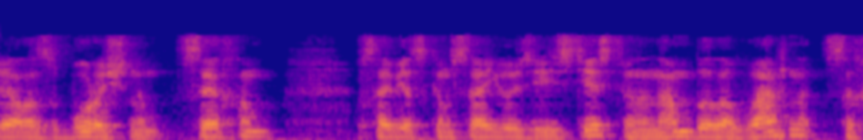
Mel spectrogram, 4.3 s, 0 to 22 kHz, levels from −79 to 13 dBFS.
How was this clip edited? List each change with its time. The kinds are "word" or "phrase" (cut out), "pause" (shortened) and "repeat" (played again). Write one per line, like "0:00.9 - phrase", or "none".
none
